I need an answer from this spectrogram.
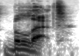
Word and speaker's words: bulette: It's bulette is how you pronounce it.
